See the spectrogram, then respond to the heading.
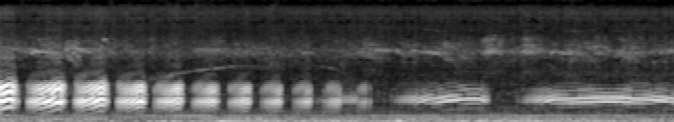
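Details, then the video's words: Rapid throbbing series of deep, harmonic pulses from an Atlantic puffin, gradually softening, followed by two longer wavering moans over a steady low background hum. "SUARA ANEH BURUNG ATLATIC PUFFIN"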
